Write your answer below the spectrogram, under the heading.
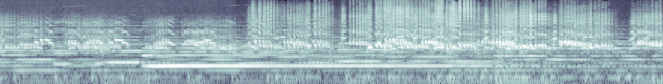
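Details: Many cranes launch into flight at sunset, calling at once: loud, rolling, trumpeting notes overlapping in a dense chorus, with steady low tones, likely music, underneath.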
